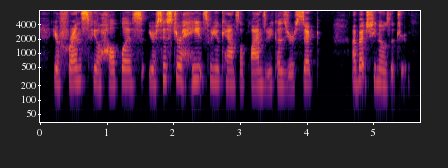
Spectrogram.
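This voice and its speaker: Here is an unremarkable speaking voice: a woman with a fairly high pitch at a moderate pace. The sound is dry and close with no echo, over a quiet background. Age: 20s. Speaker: podcast host, sobriety advocate. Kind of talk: reading own poem aloud.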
